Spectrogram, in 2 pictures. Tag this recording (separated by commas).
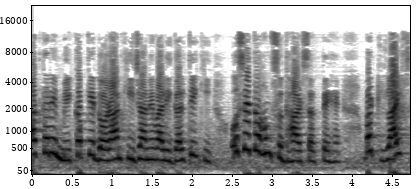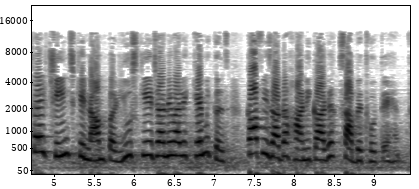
Speech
